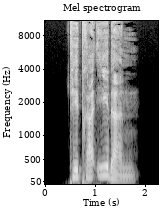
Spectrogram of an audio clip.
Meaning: dative plural of Tetraeder
- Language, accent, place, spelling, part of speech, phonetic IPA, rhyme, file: German, Germany, Berlin, Tetraedern, noun, [tetʁaˈʔeːdɐn], -eːdɐn, De-Tetraedern.ogg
